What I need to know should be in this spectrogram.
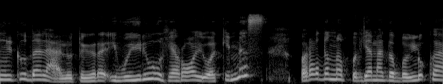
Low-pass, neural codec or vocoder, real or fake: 10.8 kHz; codec, 24 kHz, 1 kbps, SNAC; fake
